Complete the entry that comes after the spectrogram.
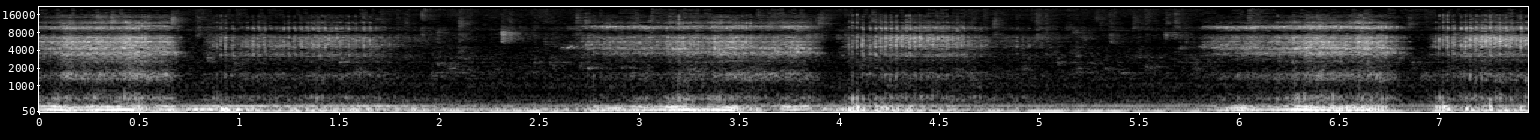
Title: my snoring dog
